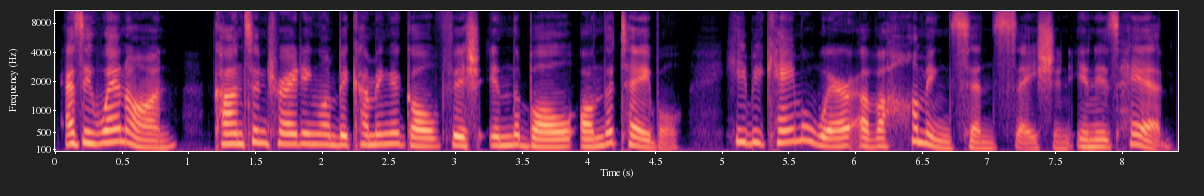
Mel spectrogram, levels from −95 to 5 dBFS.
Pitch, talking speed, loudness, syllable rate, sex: 205 Hz, 180 wpm, -17 LUFS, 5.0 syllables/s, female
